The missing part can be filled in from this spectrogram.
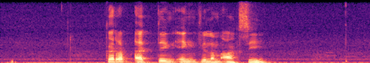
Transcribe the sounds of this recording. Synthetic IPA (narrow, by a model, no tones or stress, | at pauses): kəɾəp̚ɛk̚t̪ɪŋʔɪŋfiləmʔa̰ksi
